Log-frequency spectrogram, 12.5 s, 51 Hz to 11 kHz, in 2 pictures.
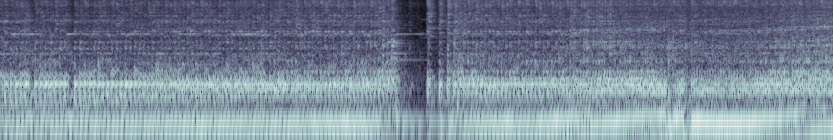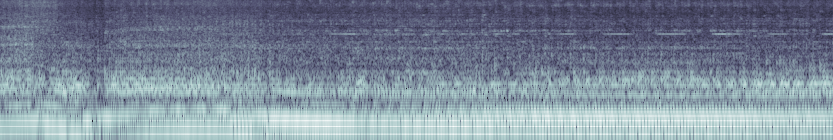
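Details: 1992 Genie boom lift petrol engine started after wiring repairs, before switching to platform mode (where it previously stalled). Runs steadily, settling and rising in speed smoothly with no stumble or cut-out: normal running.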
